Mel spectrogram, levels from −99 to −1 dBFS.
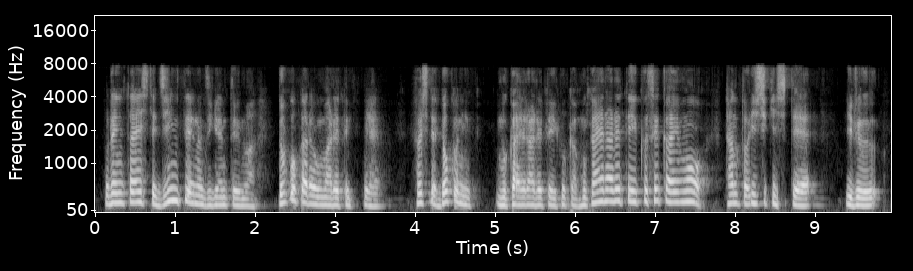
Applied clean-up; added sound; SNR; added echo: neural mask model DeepFilterNet 3.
